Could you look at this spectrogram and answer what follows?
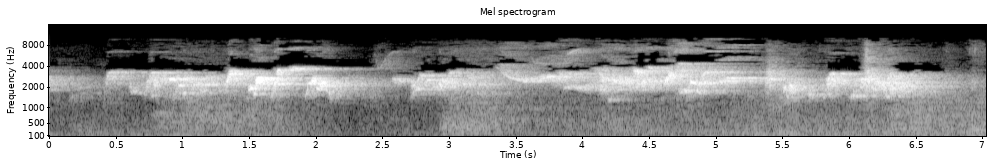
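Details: Red-whiskered bulbul newly brought in from the forest, singing competitively: a near-continuous run of rich warbled phrases sliding between mid and high pitches, with brief dips in loudness between phrases over seven seconds.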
